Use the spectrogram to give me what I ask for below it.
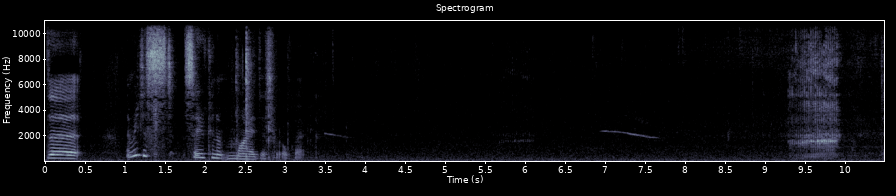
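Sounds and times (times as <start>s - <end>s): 
speech: 0.0s - 0.2s, 1.2s - 3.4s
quiet hissy background: 0.0s - 10.4s
faint thin whistling tone: 6.9s - 7.8s
raspy cartoon-style video game character snore sound effect: 9.3s - 10.0s.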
